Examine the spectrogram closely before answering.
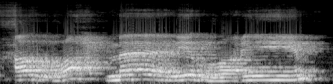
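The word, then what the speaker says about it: الرَّحْمَٰنِ الرَّحِيمِ: dengan bismillah tadi arrahmanirrahim huruf ro dibaca tkim ke arah tapi tidak boleh melebihi dari suara tasdidnya berarti kalau tasydid cuma dua dua R Ar Rah jangan Ar ahah Ar jangan tapi arah arrahmanirrahim Oke sampai itu jelas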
